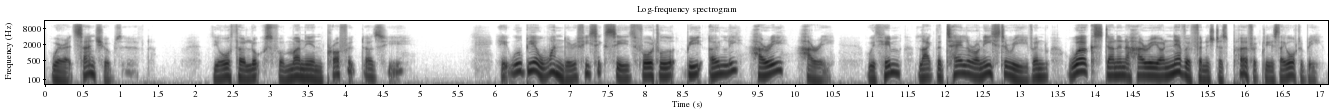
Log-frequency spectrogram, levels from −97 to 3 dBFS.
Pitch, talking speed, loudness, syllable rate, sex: 135 Hz, 180 wpm, -19 LUFS, 5.6 syllables/s, male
